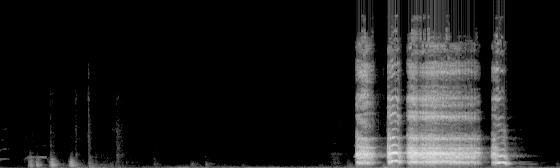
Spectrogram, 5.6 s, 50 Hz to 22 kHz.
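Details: Red junglefowl recorded March 2, 2025, crowing once: two short harsh notes, then a long buzzy harmonic note ending in a brief falling syllable, preceded by a few faint clicks.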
